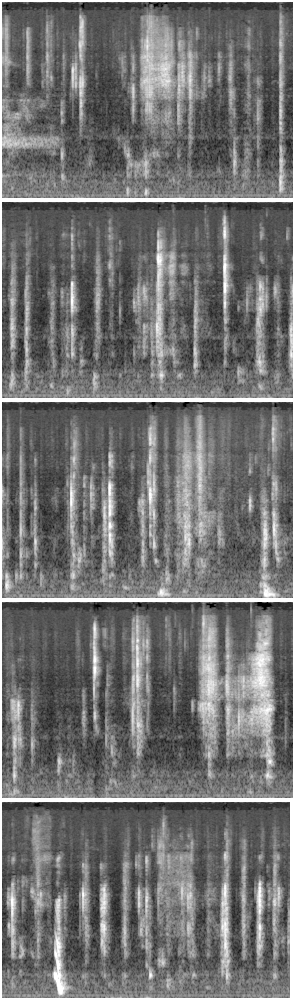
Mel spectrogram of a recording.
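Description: Close-miked eating of homemade chicken street tacos on corn tortillas: biting and chewing with many short wet mouth clicks and smacks, and two longer crunchy bites, about two seconds in and again about sixteen seconds in.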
